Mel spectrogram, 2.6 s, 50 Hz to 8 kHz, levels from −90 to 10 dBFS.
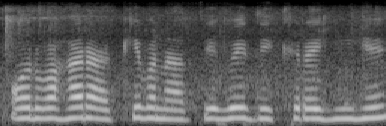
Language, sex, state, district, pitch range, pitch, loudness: Hindi, female, Chhattisgarh, Rajnandgaon, 230-245 Hz, 235 Hz, -17 LUFS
